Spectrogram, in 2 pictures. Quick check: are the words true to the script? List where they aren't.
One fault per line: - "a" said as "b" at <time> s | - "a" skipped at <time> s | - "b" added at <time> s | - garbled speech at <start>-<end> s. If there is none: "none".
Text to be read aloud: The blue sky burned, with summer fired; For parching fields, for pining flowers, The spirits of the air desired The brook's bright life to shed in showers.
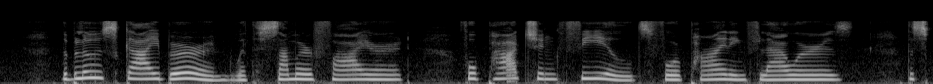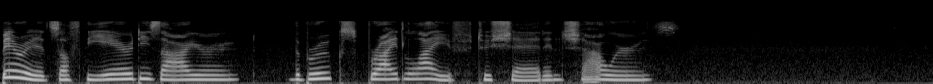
none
